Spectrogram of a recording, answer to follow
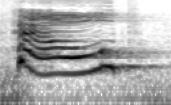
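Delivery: high, drawn-out cry; shouting for help. A narrator's reading. Coyote sees the rock again, shouting for help. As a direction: call help high and urgent. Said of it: "shouted Coyote".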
